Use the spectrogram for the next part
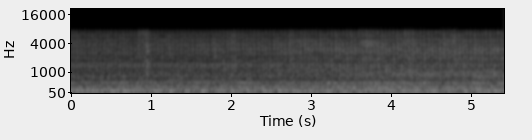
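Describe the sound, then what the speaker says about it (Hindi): A tractor engine idles steadily after starting, a continuous low rumble with a faint knocking pulse, fairly close and alone with no talk. "ट्रैक्टर चक्या गया"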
